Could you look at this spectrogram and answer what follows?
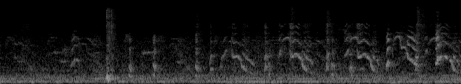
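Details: Arabian partridge recorded on 3 January, giving a rapid series of short, harsh, chuckling notes that rise and fall, packed closely together with a sharp click near the start and a steady low hum underneath.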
